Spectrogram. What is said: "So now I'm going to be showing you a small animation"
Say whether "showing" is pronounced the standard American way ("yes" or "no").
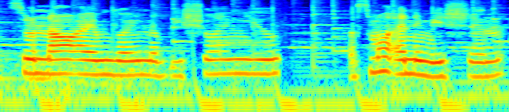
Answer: yes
